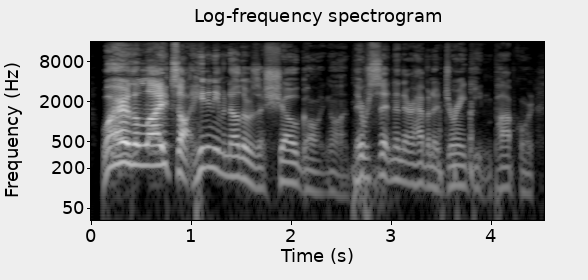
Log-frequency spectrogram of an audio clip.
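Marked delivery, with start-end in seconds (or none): 0.1-1.0 put-on high, loud bewildered old man; confused old man. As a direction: holler it like a baffled old-timer. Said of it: "The old man's like".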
